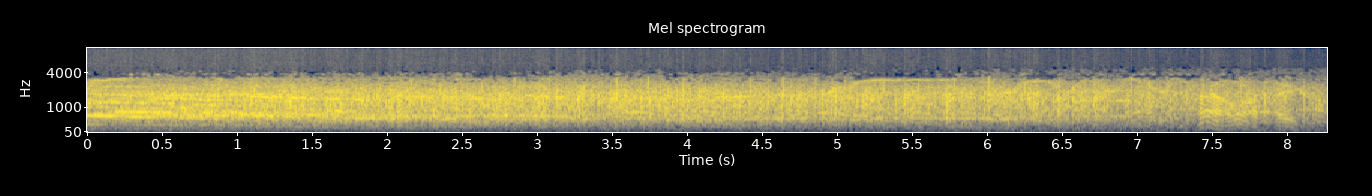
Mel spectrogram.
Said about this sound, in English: I'm sure that with a little encouragement and applause, we can get Jack Benny to come up here... and play a violin solo.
